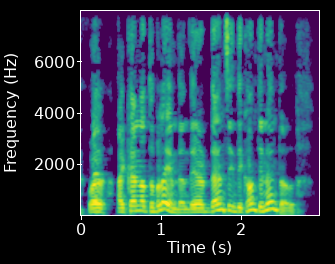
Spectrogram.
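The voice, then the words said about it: Put-on accent. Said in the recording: “I should not have done that accent.”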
